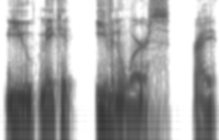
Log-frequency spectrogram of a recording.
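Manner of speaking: ordinary talk, nothing marked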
